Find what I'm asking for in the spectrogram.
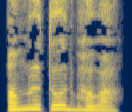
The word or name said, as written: ಅಮೃತೋದ್ಭವ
